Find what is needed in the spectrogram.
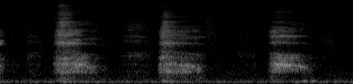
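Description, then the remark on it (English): Three heavy, breathy pants, each a short rushing exhale spaced about a second apart, fairly loud, as a voice imitates panting to sound out the Hebrew word ahav, meaning love, with no talk in between. “Try saying it as if you were panting, and you will see what they mean.”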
